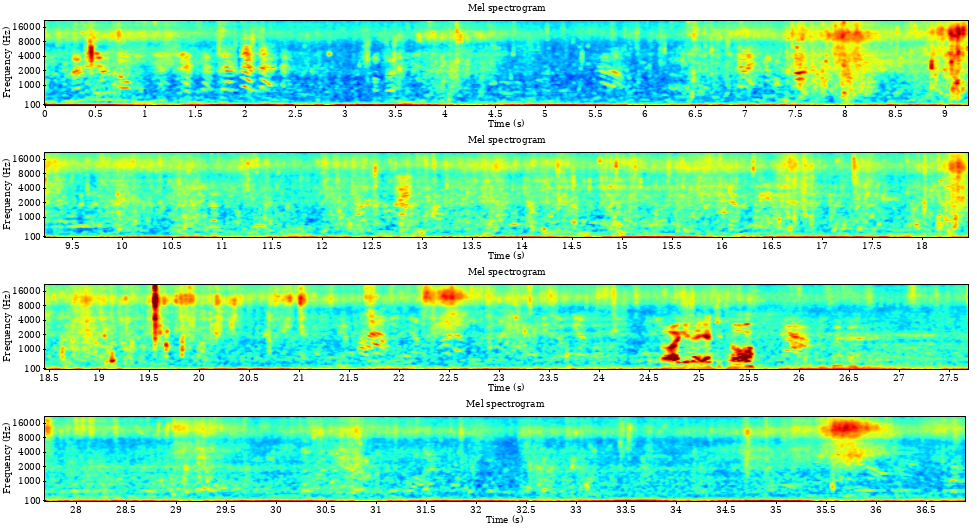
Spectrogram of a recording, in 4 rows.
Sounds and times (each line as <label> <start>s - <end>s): waves 0.0s - 36.8s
